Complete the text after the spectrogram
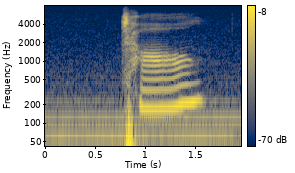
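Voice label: "chang", Mandarin Chinese, second tone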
